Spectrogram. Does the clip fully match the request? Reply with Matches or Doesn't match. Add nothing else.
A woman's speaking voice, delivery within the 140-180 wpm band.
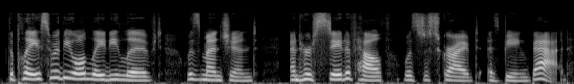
Doesn't match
